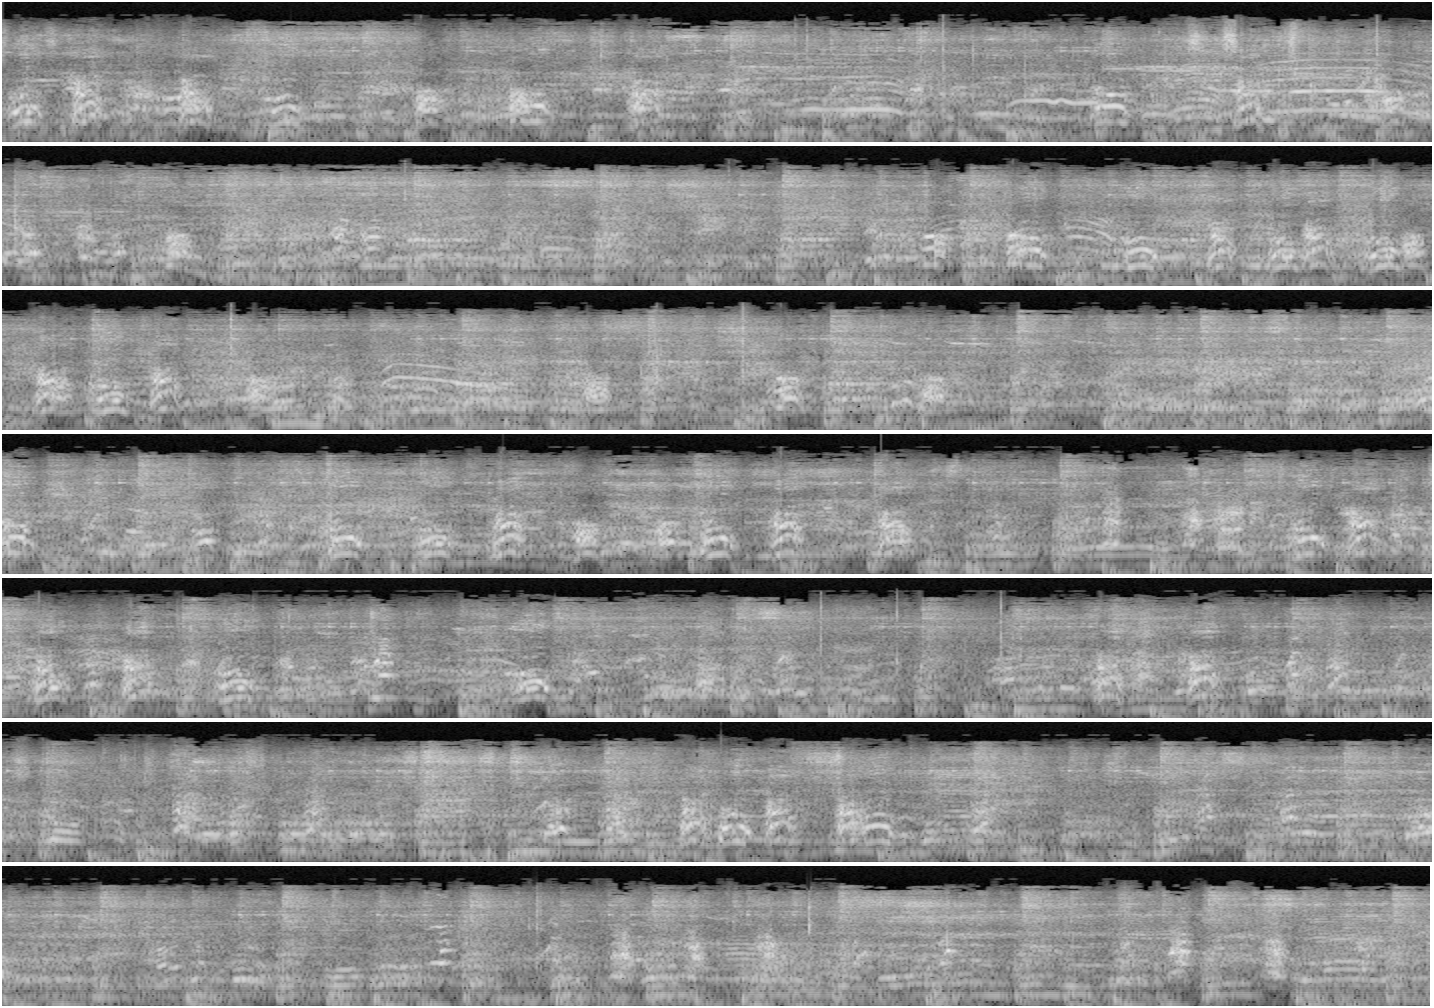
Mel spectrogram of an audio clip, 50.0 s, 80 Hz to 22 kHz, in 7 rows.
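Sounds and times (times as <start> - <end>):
dog barking and yipping: 0.0 - 3.9, 5.1 - 10.1, 11.6 - 17.5, 18.1 - 19.7, 21.3 - 32.8, 33.4 - 50.0
music from loudspeakers: 0.0 - 50.0.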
